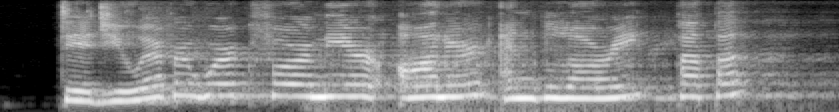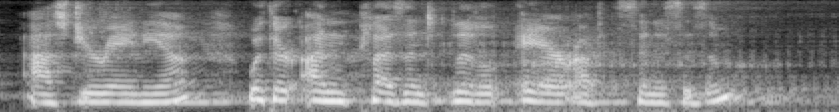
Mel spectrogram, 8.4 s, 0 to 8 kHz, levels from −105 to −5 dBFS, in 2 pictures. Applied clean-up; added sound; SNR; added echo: neural separator model SepFormer DNS4.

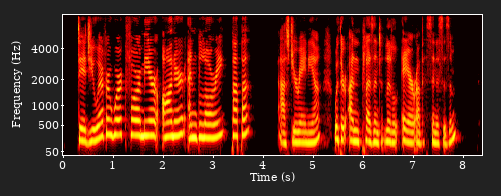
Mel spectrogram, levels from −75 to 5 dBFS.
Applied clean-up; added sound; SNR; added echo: none; none; none; none.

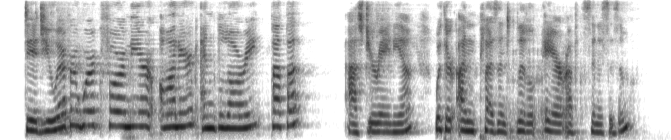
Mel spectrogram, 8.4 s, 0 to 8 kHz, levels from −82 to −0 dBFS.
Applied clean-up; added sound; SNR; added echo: neural mask model DeepFilterNet 3.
